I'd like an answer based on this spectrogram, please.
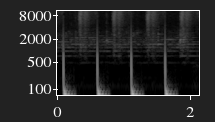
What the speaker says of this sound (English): It's a basic shaker loop, just pre-shifted by 96 milliseconds.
